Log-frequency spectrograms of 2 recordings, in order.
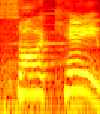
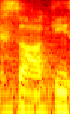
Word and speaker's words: sake: It's sake because e is an a sound in Japanese. I don't care. I pronounce stuff the way that I think it sounds better. So, I think Saki sounds better and I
